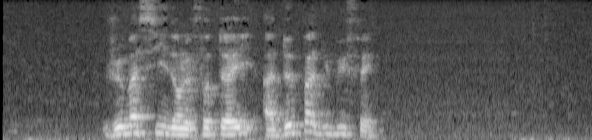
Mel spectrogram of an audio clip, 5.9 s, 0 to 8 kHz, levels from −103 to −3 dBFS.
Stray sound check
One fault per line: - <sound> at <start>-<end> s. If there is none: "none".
none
